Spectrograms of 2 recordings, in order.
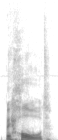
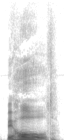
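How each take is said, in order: First: It is read in a plain, ordinary voice. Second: It is proclaimed in a forceful, dramatic voice.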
